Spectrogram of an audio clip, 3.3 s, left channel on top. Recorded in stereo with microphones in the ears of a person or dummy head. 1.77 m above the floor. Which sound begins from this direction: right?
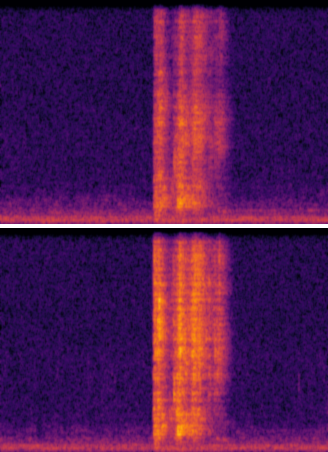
A splash, at 1.5 s.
